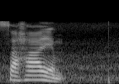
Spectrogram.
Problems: none marked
